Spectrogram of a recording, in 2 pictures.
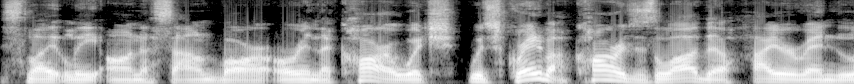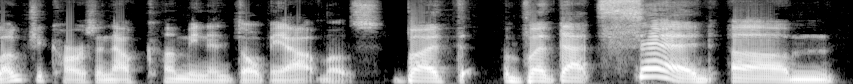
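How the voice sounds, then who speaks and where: A man's voice: low voice, animated, dry recording, studio quality. A man giving enthusiastic explanations as an interview guest, often restarting his phrases as he goes. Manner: enthusiastic, halting with repeated starts. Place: remote recording over internet software.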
